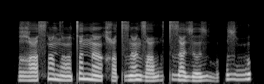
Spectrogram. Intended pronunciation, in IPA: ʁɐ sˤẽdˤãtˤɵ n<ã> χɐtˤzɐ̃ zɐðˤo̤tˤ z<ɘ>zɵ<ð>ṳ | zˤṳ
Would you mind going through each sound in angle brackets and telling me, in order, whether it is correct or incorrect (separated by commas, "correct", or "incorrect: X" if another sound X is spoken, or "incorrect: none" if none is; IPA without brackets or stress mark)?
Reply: correct, incorrect: ʉ, incorrect: z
